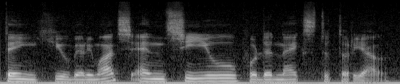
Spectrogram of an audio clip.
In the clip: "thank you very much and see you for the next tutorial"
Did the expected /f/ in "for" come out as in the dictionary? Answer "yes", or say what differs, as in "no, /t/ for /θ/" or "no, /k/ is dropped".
yes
